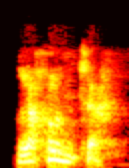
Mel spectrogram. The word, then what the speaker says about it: La Junta: And you're now living, I read, I don't know how to pronounce this, but is it La Junta, how do you pronounce that? La Junta. La Junta.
